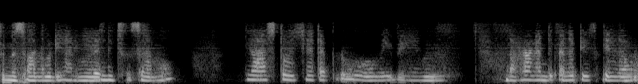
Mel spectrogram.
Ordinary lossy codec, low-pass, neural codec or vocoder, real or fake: none; 7.2 kHz; codec, 44.1 kHz, 0.9 kbps, DAC; fake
